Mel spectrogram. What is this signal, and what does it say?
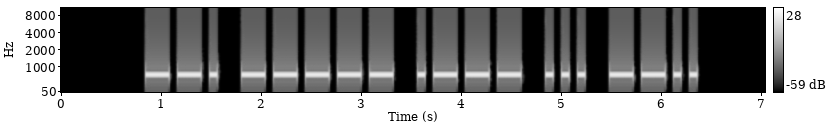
Morse code, heard as a keyed tone, about 15 wpm, 700 Hz. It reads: G0JSZ
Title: DXCC-100 Call Signs - 5 Characters - Repeated 2x - 15wpm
